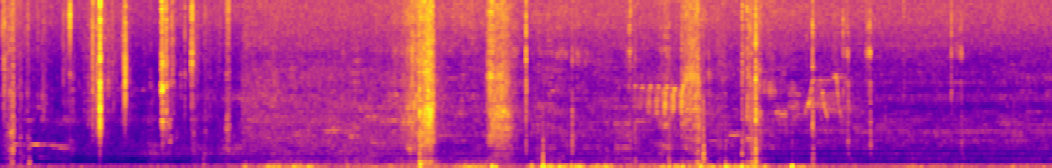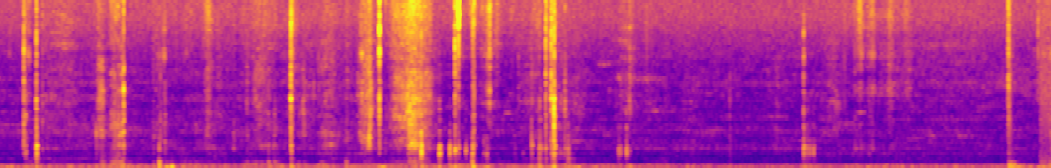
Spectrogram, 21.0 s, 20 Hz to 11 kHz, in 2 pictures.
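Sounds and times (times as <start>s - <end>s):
low steady rumble: 2.4s - 8.2s
clicks and scrapes of parts: 6.6s - 7.7s, 10.8s - 16.9s.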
